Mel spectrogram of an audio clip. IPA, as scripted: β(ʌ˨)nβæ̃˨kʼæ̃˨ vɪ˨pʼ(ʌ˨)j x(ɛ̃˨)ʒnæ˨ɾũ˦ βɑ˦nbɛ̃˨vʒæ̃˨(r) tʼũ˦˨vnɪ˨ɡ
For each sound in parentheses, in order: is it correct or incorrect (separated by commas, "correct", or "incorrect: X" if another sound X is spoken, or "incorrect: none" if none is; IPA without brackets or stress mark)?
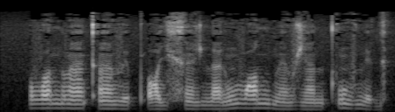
correct, incorrect: ɑ˨, correct, incorrect: n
